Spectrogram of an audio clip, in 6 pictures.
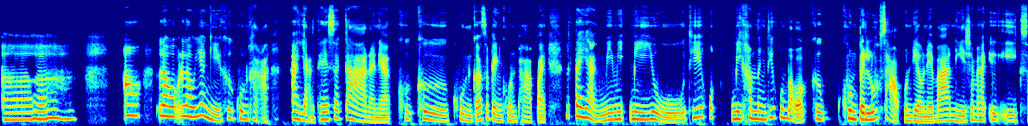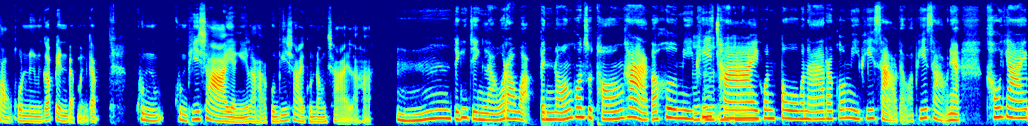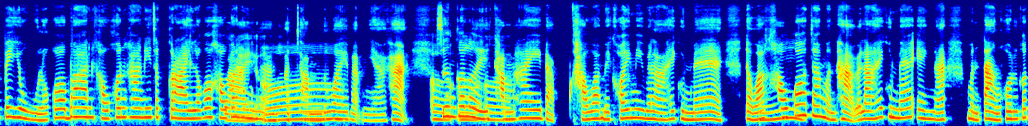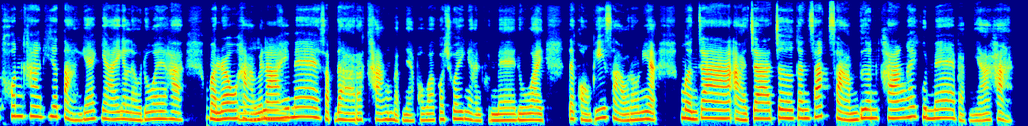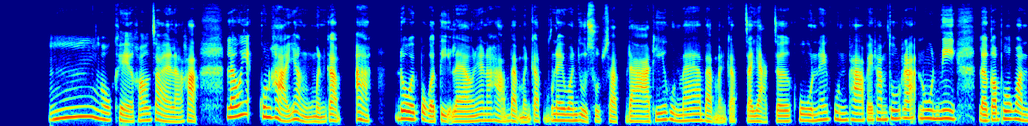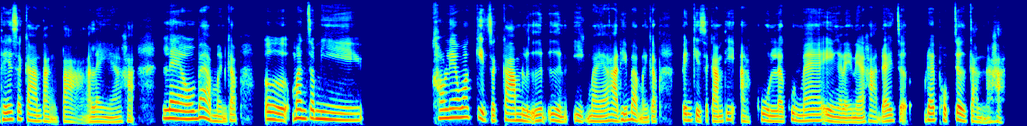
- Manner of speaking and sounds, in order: laughing while speaking: "เออ"; drawn out: "อ๋อ"
- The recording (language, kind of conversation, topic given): Thai, podcast, จะจัดสมดุลงานกับครอบครัวอย่างไรให้ลงตัว?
